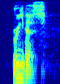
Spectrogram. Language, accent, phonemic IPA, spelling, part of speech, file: English, Southern England, /ˈɹiːdəθ/, readeth, verb, LL-Q1860 (eng)-readeth.wav
- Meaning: third-person singular simple present indicative of read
